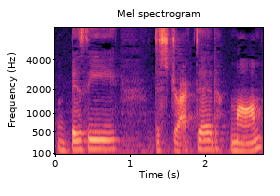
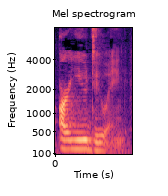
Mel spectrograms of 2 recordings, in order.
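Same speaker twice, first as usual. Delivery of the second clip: firm challenge; much slower than usual. Retold or imitated. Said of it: "as loud as I can".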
